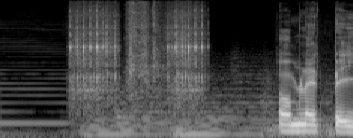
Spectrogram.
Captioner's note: slide rolling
